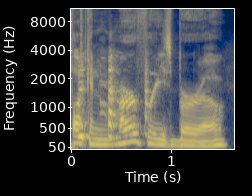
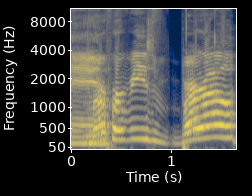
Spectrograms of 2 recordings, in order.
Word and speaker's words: Murfreesboro: in the middle of like Murfreesboro what Murfreesboro get that breeze burro I said it right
